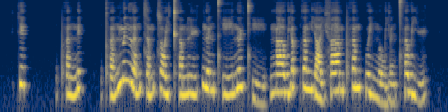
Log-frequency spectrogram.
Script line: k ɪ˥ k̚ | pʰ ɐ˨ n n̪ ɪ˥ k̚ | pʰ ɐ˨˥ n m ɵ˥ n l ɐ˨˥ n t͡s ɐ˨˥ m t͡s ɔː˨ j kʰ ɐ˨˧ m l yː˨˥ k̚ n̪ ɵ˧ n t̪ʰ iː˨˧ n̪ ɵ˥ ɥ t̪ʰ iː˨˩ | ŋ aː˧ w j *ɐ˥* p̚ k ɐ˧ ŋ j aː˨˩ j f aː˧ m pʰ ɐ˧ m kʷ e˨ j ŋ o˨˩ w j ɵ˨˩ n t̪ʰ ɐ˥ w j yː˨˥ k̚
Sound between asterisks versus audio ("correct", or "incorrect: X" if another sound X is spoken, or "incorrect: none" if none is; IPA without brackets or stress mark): correct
